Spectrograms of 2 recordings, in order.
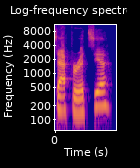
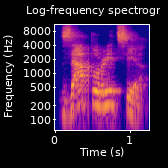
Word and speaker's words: Zaporizhzhia: I'm doing my best job with it, but it's Zaporizhzhia. Zaporizhzhia.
